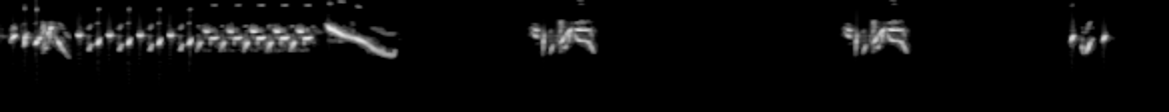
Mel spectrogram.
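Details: An Italian goldfinch (cardellino) sings a fast run of repeated tinkling notes, then a long downward-sliding whistle, followed by three short chirpy phrases spaced a couple of seconds apart on a clean, quiet background.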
